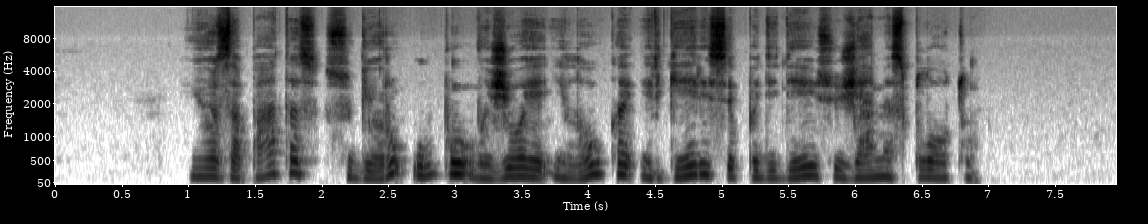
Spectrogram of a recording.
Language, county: Lithuanian, Vilnius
